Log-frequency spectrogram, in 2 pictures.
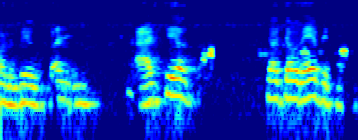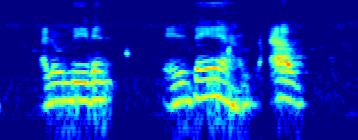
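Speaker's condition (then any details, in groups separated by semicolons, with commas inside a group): ALS; about eight years since diagnosis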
